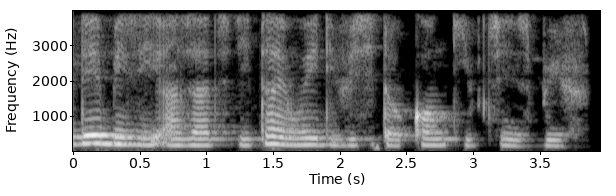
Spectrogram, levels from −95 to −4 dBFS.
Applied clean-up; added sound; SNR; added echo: none; none; none; none.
